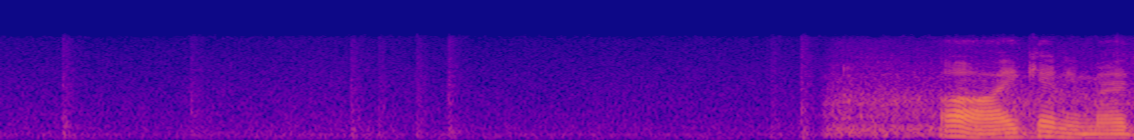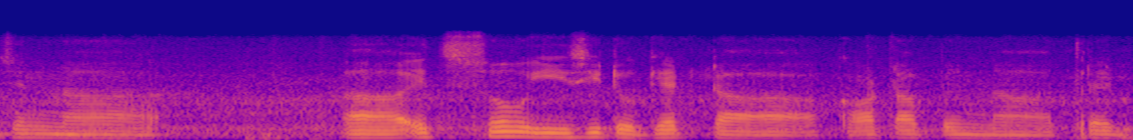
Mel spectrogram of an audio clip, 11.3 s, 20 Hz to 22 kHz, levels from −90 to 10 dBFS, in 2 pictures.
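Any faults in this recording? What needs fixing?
Nothing stood out on listening to the speech in this recording, so there is nothing here that needs fixing.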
